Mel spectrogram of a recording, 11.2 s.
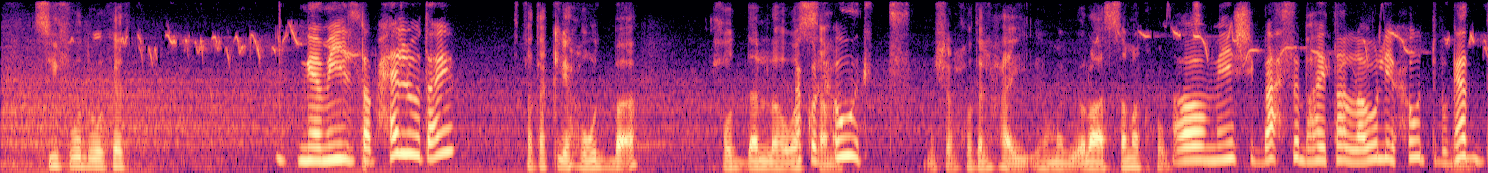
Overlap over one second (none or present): none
